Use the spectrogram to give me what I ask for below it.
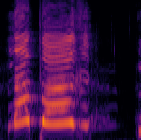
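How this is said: It is said in a high-pitched voice.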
